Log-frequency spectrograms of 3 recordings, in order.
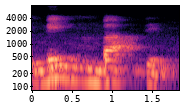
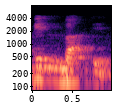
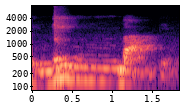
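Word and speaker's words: مِنْ بَعْدِ: Jadi mim ba'di. Jadi cara bacanya nun sukun diganti dengan mim dan ditahan mim ba'di. Jadi bukan min ba'di, tapi mim ba'di.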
